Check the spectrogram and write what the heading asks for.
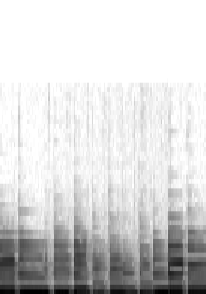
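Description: Gibson Flying V electric guitar through a Fender Pro Reverb amp with reverb, playing a single-note jazz lick. The run steps down through about ten notes and climbs back up near the end.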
